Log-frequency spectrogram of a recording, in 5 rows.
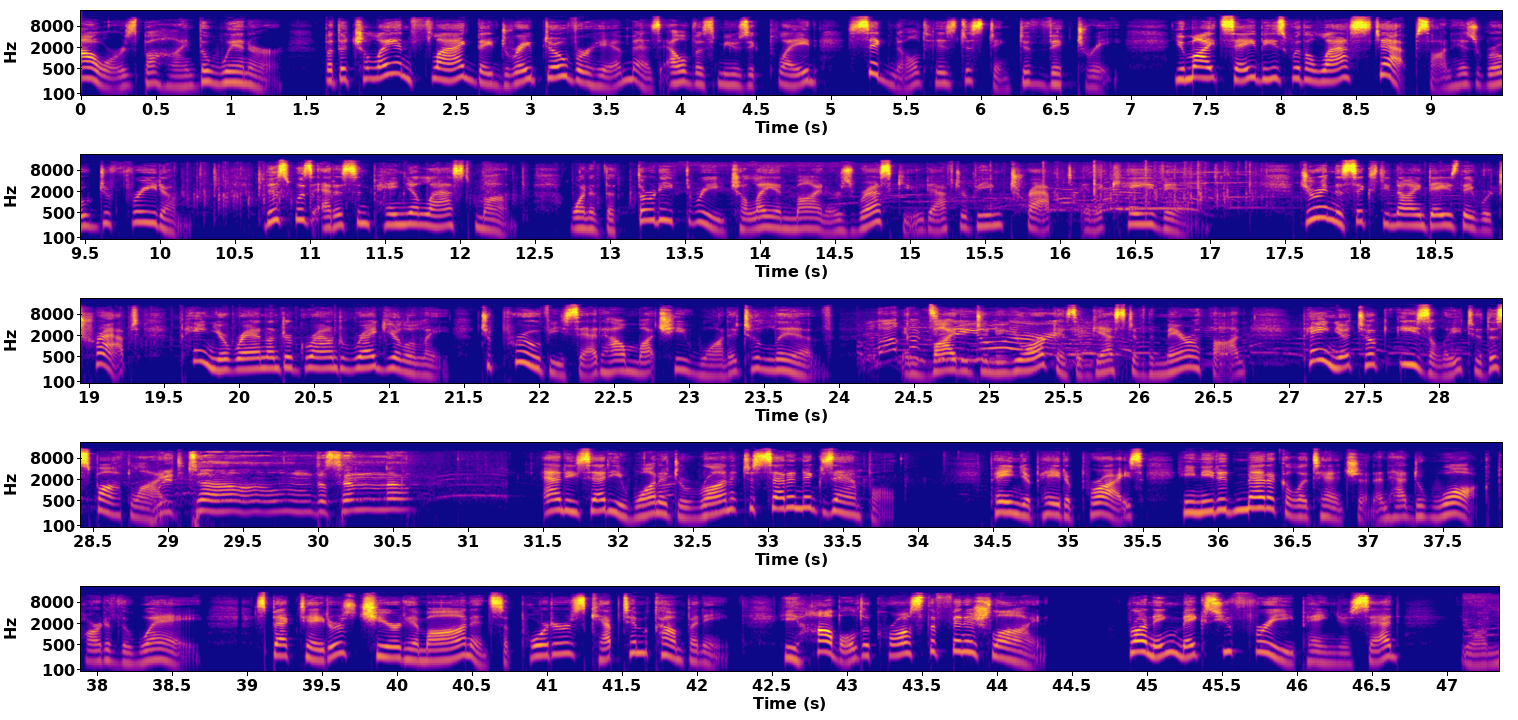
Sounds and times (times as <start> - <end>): Speech: 0.0 - 17.0, 17.6 - 30.7, 31.5 - 33.9, 34.5 - 47.3.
